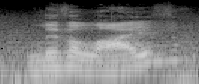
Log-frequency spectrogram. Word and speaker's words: Live A Live: this fan translation queens first live rhymes with give second live alive is how you're supposed to say it that doesn't make sense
